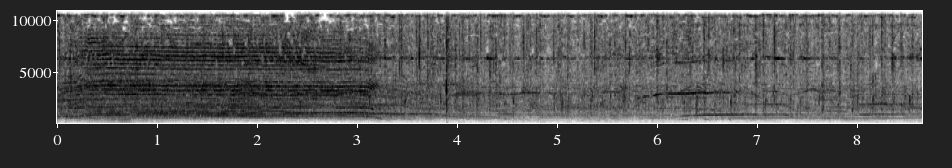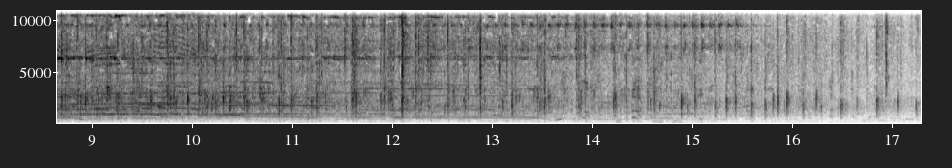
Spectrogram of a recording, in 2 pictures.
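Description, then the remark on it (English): A large crowd gives God a roar after a prayer, roaring and applauding in a dense wash of clapping and cheering that starts loud and fades gradually while voices shout and whoop throughout. “In the name of Jesus Christ, our Lord, I give God a roar.”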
